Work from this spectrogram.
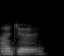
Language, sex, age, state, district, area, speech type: Nepali, female, 45-60, West Bengal, Darjeeling, rural, conversation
